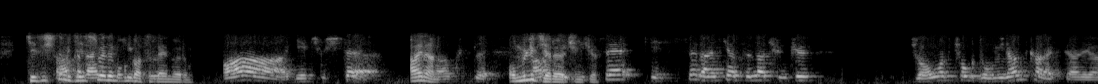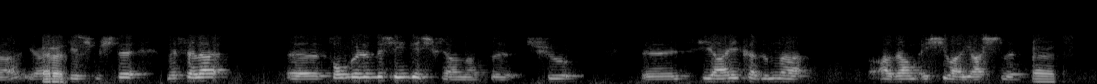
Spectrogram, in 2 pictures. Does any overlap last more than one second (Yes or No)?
Yes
